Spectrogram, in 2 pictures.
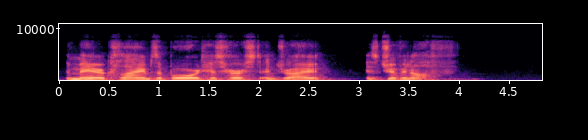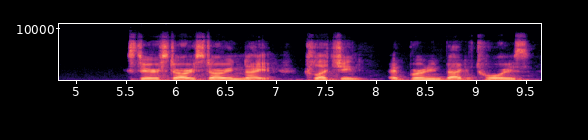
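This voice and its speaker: A man's voice: mid-range voice, level tone, unhurried. A man narrates screenplay action in a mid-range voice. He reads scripted descriptions for a table read. The audio is slightly dull with faint noise.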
